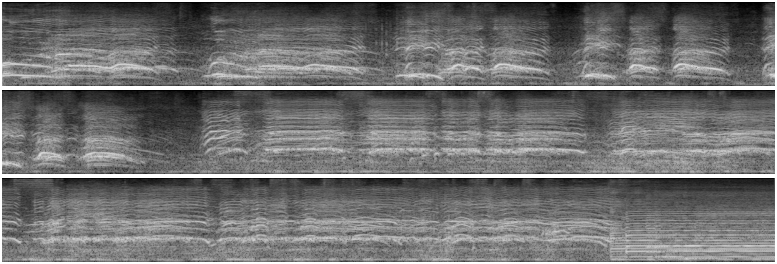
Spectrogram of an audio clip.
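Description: A large group shouting high-pitched calls together, with no band playing. For the first half the shouts come in short bursts with pauses between them; then they swell into a dense, continuous chorus of yells. Instrumental music comes back in just at the end.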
